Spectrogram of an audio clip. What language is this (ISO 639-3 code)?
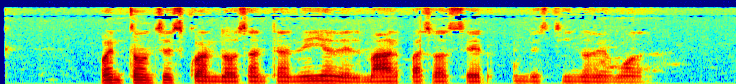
spa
